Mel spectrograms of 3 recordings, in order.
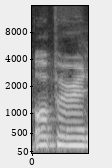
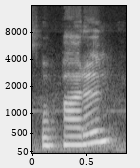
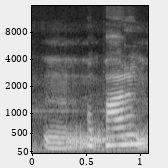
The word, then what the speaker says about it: Oparin: Okay, apparently my pronunciation of Operin is incorrect. It's Oparin. Oparin.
